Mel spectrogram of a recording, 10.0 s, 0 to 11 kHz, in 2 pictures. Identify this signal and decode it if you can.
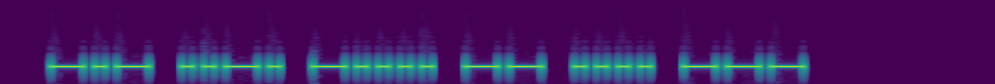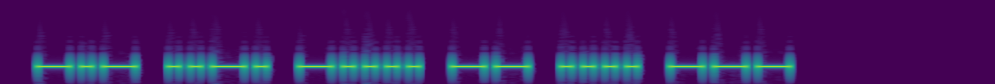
Morse code, heard as a keyed tone, about 22 wpm, 700 Hz. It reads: KF6MHO KF6MHO
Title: USA Call Signs - 6 Characters - Repeated 2x - 22wpm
